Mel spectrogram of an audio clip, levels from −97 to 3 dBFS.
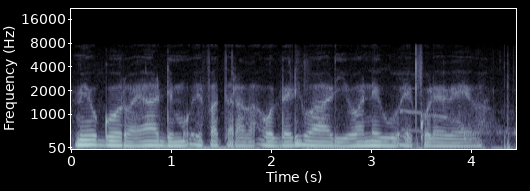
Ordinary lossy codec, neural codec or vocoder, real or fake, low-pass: none; none; real; none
